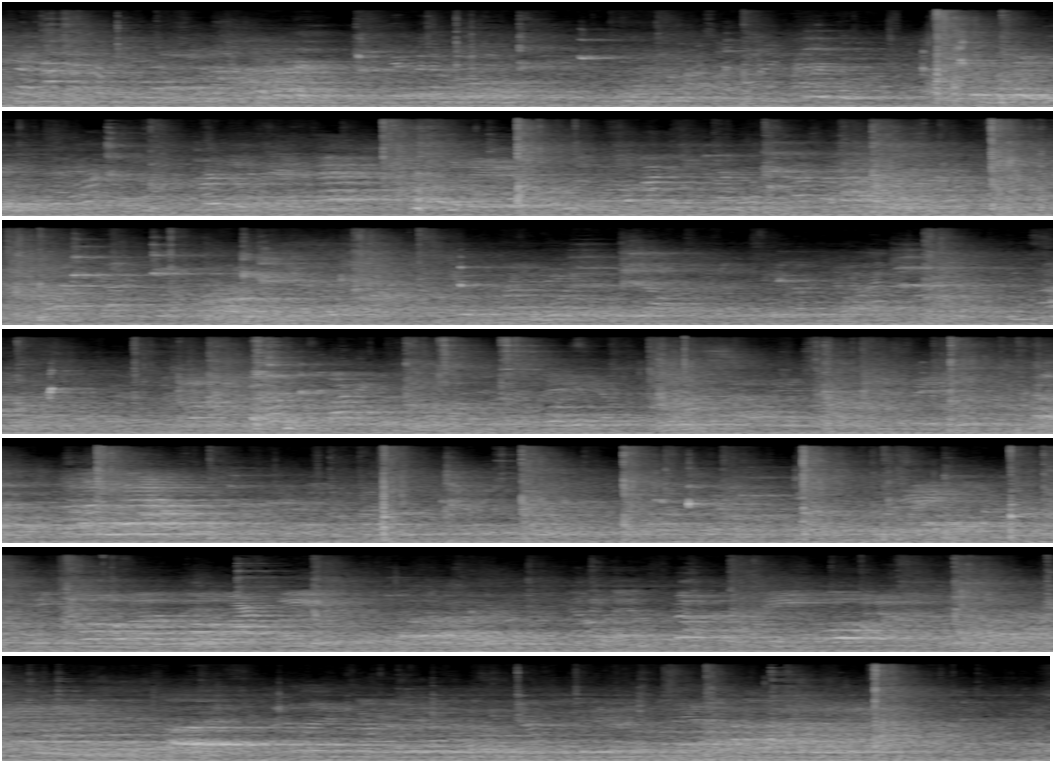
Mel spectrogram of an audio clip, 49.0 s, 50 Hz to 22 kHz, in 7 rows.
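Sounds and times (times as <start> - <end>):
faint voices talking: 0.0 - 49.0.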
